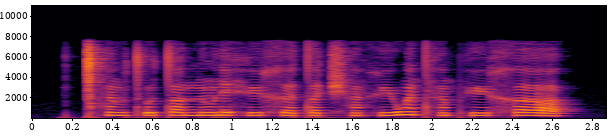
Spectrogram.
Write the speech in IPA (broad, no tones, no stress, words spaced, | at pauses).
ǀʰə̃vtʼutɒnũ ɾehyxə tʌt͡ʃʰə̃xy wə̃tʰə̃pʰy xʌ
